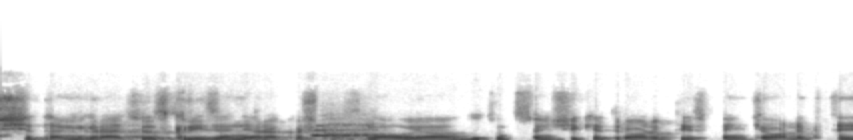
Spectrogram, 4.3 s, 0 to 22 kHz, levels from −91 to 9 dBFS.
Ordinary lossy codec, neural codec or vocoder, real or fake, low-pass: Opus, 64 kbps; none; real; 10.8 kHz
